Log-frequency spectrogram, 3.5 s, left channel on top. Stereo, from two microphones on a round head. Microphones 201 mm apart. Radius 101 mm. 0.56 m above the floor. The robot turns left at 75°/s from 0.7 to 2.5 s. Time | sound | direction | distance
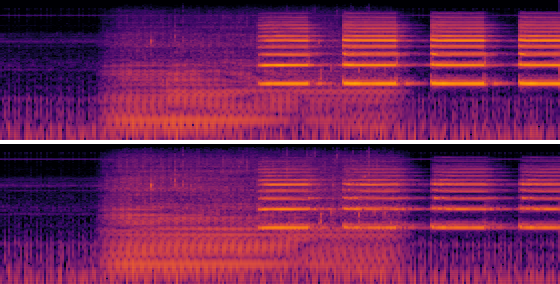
1.6 | an alarm clock | 175° left | 0.6 m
